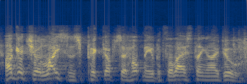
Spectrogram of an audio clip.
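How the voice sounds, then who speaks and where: A man's voice: a little high, rapid-fire, background noise, lightly acted. A man playing a blunt, grieving trucker. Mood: grieving angry. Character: grieving, angry male trucker. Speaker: truck driver. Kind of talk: 1950s radio drama acting. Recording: dull old radio recording.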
